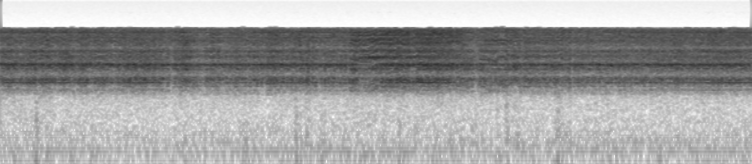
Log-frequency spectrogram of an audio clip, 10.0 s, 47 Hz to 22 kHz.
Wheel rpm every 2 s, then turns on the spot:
230, 230, 230, 230, 240.
none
